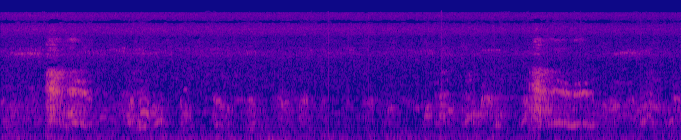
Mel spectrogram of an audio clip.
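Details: Village dogs barking at night in the countryside, heard from a distance: two louder bursts of rough barks about five seconds apart, fainter barking between them, a low rumbling background and a thin high hum.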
